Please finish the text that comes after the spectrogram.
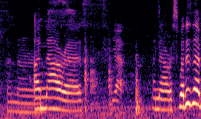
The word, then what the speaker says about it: Anarres: Anarres. Anarres.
